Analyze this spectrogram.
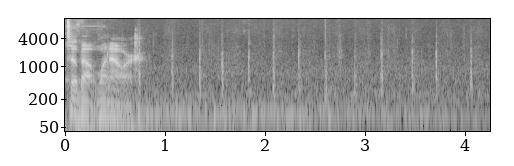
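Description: Footsteps tread steadily on rough ground.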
